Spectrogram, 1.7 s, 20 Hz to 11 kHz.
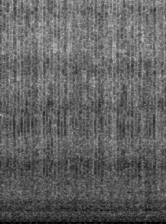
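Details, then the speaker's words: Ford 515 sickle mower after greasing, drive running: steady even drone with low hum, no knocks or big rattles; normal running, though owner plans to re-grease and its belt is cracked and due for replacement. "i'll probably re-grease everything but honestly it sounds good no weird big rattles or anything"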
